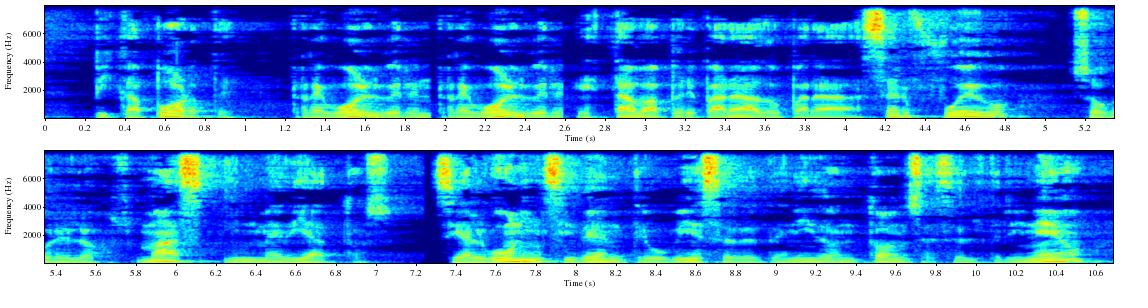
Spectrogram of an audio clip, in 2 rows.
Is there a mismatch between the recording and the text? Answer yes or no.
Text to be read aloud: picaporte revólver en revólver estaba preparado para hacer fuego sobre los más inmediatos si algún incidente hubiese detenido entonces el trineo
no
